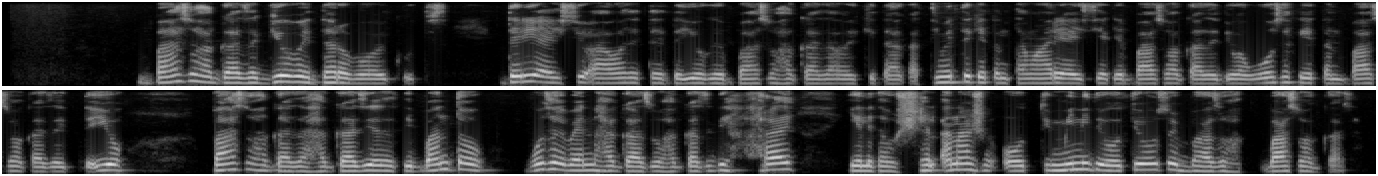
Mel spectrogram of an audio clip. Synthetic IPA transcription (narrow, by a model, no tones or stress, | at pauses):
baːs̬ɔhɐɡaːzɐɡɪjɔɡejd̪ɐɾɔbɐɔjkʼːʊt̪ːɪ̥s | d̪ɛɾɪjɐːjsːɪjɔʔaːwɐt̪ɛt̪ːɐjd̪ɛʔɪjɔɡe̞ːbaːsɔɦɐɡaːzaɔjkːɪd̪aːɡa̰t̪ɪmɪɾt̪ːɪke̞ːt̪ːɐnt̪ɐmaːɾɪɐjsːɪjɐɡeːbaːsɔhɐɡaːzɐd̪ɪjɔwɐwo̞ːsɐke̞ːt̪ːɐnbaːsɔhɐɡaːzɐjd̪ɛʔɪjɔ | b̥aːsɔhɐɡaːzaɦɐɡaːzɪɐsɐt̪ɪbɐnt̪ːɐw | bɔsɔjbɐjnːɐɦɐɡaːzɐwɦɐɡːaːzɪd̪ɪhɐɾɐj | jɛlɛt̪ɐwʃɛlʔɐnaːʃɪnoːt̪ːɪmɪnːɪd̪ɪo̞ːt̪ːɪjwoːsɔjzbaːsɔhɐɡa̰ːzɐ̥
